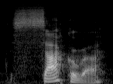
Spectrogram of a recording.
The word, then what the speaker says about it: sakura: And then I'm going to use these sakura, as I've been told it's pronounced, sakura leaves, to add some highlights, like some bushes, that kind of thing.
